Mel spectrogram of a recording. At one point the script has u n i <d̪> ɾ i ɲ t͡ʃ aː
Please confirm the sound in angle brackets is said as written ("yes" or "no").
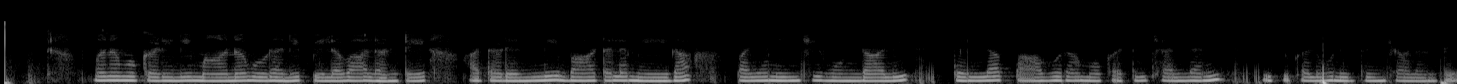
yes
